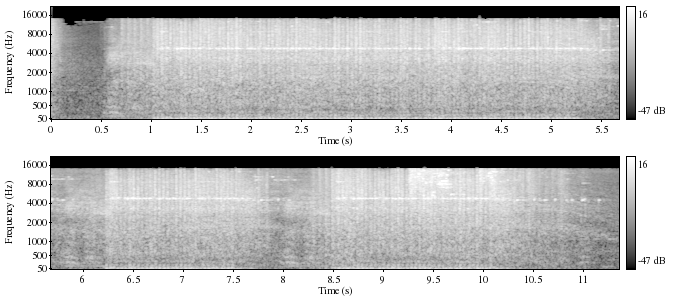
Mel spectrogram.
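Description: A machine gun fires long, rapid bursts.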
